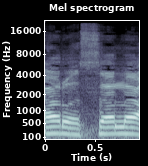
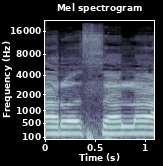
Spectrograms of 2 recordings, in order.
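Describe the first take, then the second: The two takes are said the same way.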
